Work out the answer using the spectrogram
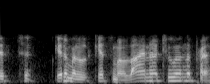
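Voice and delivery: put-on high-pitched upper-class British accent. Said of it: "Do you know how to do British?".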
